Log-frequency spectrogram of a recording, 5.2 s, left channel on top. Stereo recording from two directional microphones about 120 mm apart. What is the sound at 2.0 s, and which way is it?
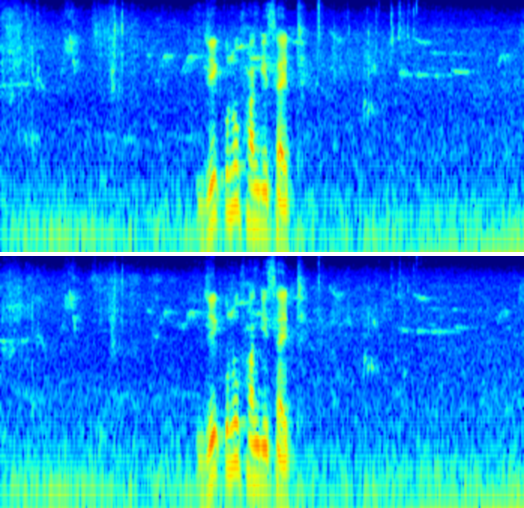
Speech, 60° left (ahead or behind).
